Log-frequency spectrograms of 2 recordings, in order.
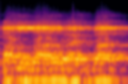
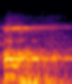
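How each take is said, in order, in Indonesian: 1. Frasa ini diucapkan dengan tempo sedang. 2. Frasa ini diucapkan sangat cepat.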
